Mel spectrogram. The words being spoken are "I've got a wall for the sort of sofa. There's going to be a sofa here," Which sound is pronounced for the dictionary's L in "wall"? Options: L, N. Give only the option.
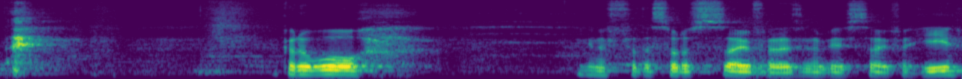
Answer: N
